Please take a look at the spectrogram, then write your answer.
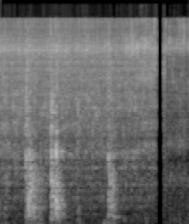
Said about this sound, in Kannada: ಈ ಉಳ್ಳಾಗಡ್ಡಿ ಸ್ವಲ್ಪ ಚಂದ ಗೋಲ್ಡನ್ ಕಲರ್ ಬಂದು ಹುರಿಬೇಕು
